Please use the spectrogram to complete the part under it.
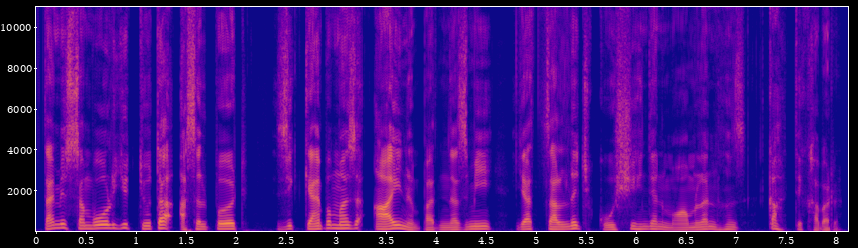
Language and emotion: Kashmiri, neutral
